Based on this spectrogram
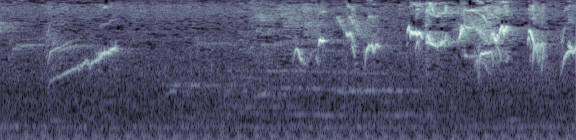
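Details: Black-throated canary singing as a tutor for a canary: a rising whistle, a pause, then a dense burst of high chirps and warbled notes over constant low background hum.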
